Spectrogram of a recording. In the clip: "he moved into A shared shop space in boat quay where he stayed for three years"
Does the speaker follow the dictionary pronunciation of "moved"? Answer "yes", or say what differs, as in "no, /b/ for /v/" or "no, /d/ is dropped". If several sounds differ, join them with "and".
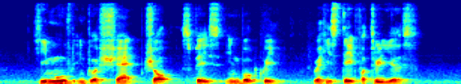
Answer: yes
